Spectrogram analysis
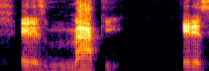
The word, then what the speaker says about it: Mhakey: The way you pronounce my name is pretty much simple. It is M without the H, A C K E Y. That's how you pronounce it. It's almost it's Mhakey. Mhakey. Or the same way you can do it is like Makey. It's like Mhakey. Mhakey. It's like Makey.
